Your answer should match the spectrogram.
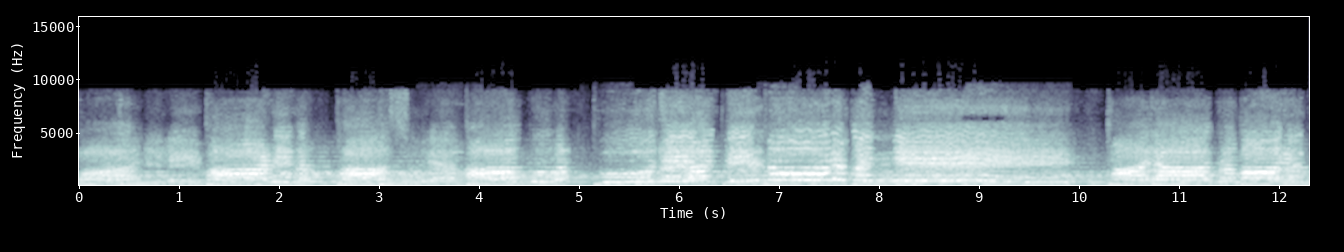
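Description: A choir singing a slow religious chant, with voices rising and falling over a steady held accompaniment.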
